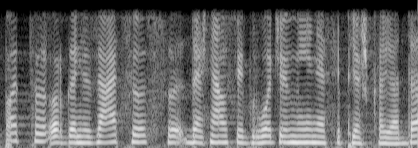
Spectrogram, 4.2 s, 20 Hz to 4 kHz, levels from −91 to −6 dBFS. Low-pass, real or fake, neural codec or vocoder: 3.6 kHz; fake; codec, 16 kHz in and 24 kHz out, 1.1 kbps, FireRedTTS-2 codec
